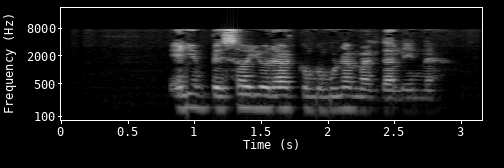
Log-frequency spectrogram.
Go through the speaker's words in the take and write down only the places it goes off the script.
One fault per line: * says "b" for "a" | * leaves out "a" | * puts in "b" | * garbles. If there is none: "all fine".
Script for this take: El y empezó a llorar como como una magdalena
all fine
